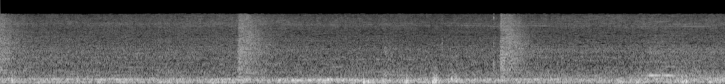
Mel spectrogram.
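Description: Railway locomotive running with a steady low rumble, cut by three short bursts of hiss about two and a half seconds apart.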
